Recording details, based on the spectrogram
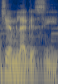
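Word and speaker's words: Jim Legxacy: I think you say it like Jim Legacy, there's an X in there.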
